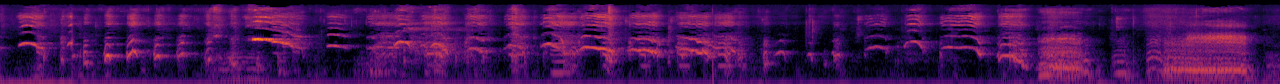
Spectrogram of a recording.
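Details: Several Doberman puppies at two and a half weeks old, learning to sit up and move, give a dense run of short, high whimpers and squeaks, overlapping and irregular, with a low electrical hum underneath.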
